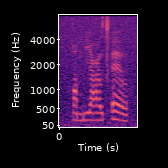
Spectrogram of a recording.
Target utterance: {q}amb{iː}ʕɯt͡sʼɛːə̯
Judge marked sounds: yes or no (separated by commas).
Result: yes, yes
